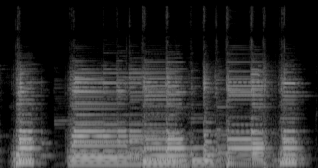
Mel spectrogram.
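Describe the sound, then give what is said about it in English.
Distorted electric guitar chords played through an early-reflection reverb effect, a loud burst followed by several sustained strummed chords with short breaks, each tail briefly smeared by the reverb. “Arena reverb. It's just big hall. Early reflection.”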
